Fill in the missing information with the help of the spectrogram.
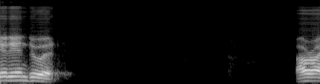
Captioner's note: pause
